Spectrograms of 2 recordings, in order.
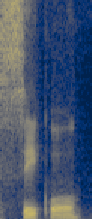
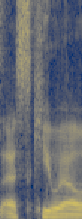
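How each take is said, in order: First: It is said as one word, like sequel. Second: It is spelled out letter by letter. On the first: The speaker calls it wrong. "Like it's a movie or something" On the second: The speaker calls it right. "I will never pronounce S Q L as"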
